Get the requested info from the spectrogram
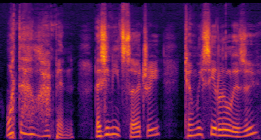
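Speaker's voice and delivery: high, loud, fast panicked questions; frantic questions. A narrator's reading. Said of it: "Mitski questioned".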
